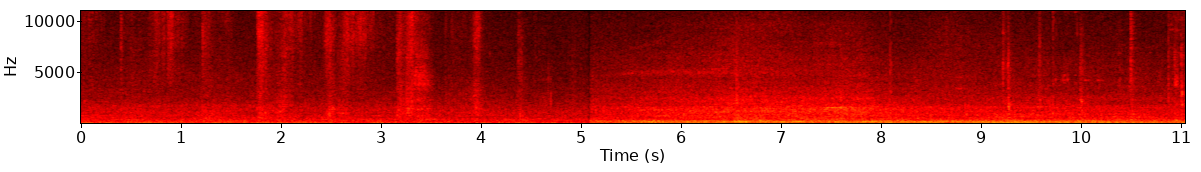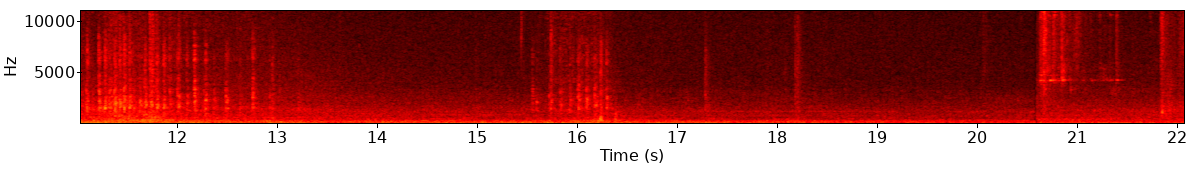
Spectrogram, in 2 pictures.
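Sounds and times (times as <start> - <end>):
vehicle passing by: 5.0 - 17.1.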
